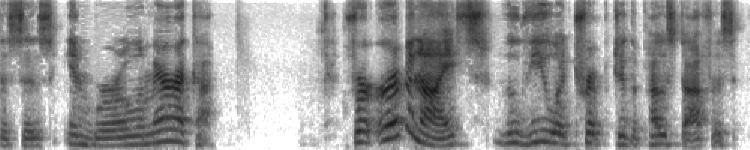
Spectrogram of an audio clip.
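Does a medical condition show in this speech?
No.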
